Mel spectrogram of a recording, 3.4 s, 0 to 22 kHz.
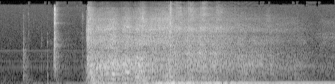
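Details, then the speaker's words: BMW E36 race car engine's first start after two years standing, full fuel tank, coolant not yet added, air mass sensor not connected: starter cranks steadily, engine chuffs trying to catch but won't start; owner suspects unconnected air mass sensor. "we have a sound H it tries to start but doesn't start Maybe sounds a bit rough but 2 years of standing feels like that"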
